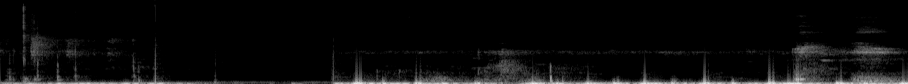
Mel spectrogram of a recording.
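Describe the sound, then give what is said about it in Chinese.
A fast, muffled heartbeat thumps steadily and quickly, heard with an ear pressed against a person's chest, with a low hum and soft rustling; it drops out briefly, then returns. “我的心跳声很快吗？”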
